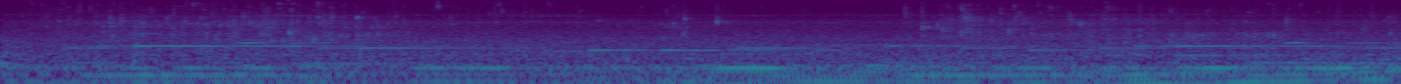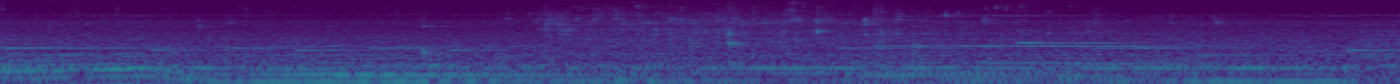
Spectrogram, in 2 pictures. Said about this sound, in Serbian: Tegle ću napuniti sa hladnom vodom.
